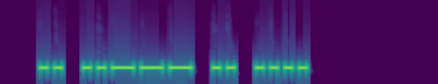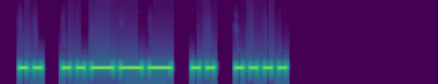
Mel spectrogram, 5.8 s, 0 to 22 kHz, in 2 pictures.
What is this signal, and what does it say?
Morse code, heard as a keyed tone, about 25 wpm, 700 Hz. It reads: I2IH I2IH
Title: DXCC-100 Call Signs - 4 Characters - Repeated 2x - 25wpm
